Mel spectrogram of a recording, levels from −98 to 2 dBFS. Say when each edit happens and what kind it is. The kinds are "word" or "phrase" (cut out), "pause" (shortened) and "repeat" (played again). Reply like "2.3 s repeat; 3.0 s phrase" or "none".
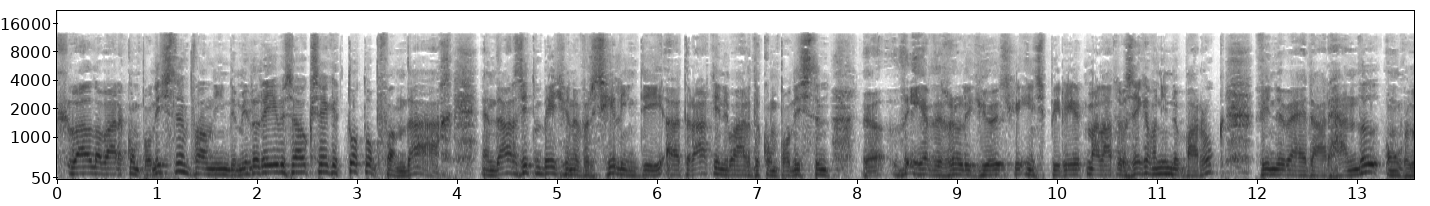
4.8 s word; 6.7 s word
